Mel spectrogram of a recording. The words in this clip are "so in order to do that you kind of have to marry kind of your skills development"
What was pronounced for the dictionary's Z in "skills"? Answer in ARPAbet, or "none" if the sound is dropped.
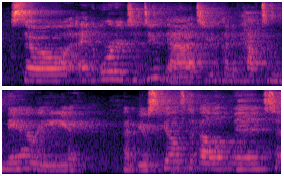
Z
